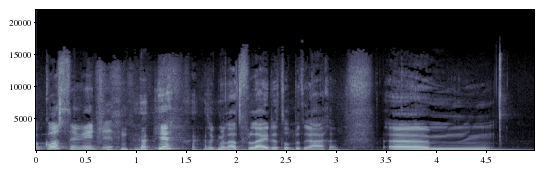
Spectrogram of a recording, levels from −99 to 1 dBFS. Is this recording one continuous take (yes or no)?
no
